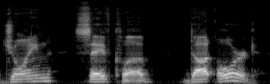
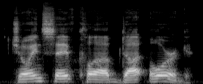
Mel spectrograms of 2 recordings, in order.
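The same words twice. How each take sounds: First: Drilled web address, slow; slow repeat of address. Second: Drawn-out web address for viewers; slow, spelled-out address. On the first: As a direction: join save club dot org slowly again, org held long. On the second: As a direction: join save club dot org said slowly, each piece separate. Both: Shown as a demonstration. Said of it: "Can you remember that?".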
